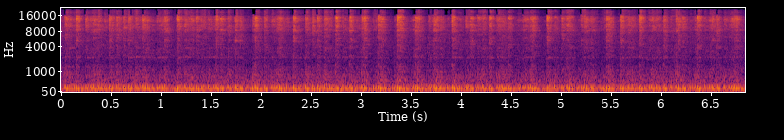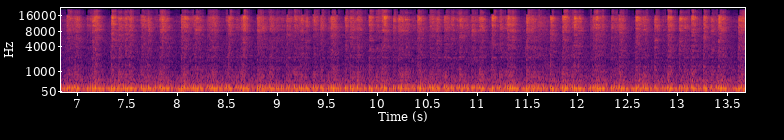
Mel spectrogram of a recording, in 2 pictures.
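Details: Yamaha RD350YPVS F2 two-stroke twin idling on initial start-up after full rebuild (all bearings, seals, rebore); plugs were loose on first run. Steady, even burble with no knocks or rattles. Normal idle, quiet and healthy.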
